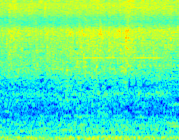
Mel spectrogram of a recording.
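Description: Potatoes being rinsed under a running kitchen tap, a steady close rush of water splashing into the sink without pause.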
